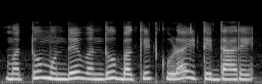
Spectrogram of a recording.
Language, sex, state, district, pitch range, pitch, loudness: Kannada, female, Karnataka, Bidar, 240-280 Hz, 255 Hz, -14 LUFS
